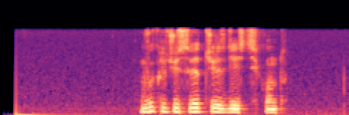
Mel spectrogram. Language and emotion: Russian, neutral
